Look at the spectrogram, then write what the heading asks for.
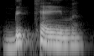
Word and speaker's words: became: O passado dele, você vai trocar a vogal principal, que é a sílaba tônica, é aquela que você fala mais forte, né? Become, por A. Então é became, tá? O E final você nunca fala mesmo, tá?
